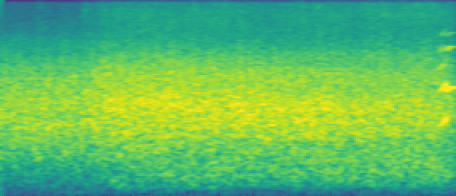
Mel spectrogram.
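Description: Sea waves washing in on Berrow Beach, a steady broadband surf wash with wind buffeting the microphone, continuous and fairly loud throughout with no voices.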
